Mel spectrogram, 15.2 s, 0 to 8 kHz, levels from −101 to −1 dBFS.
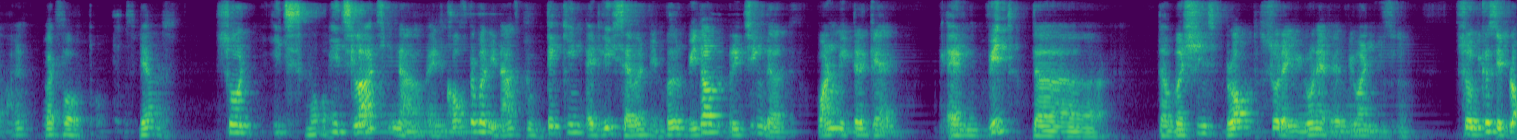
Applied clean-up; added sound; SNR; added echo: neural mask model DeepFilterNet 3.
